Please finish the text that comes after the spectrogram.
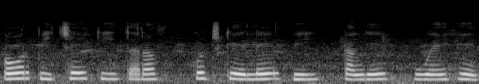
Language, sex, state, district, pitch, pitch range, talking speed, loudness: Hindi, female, Madhya Pradesh, Dhar, 245 Hz, 235-255 Hz, 125 wpm, -16 LUFS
